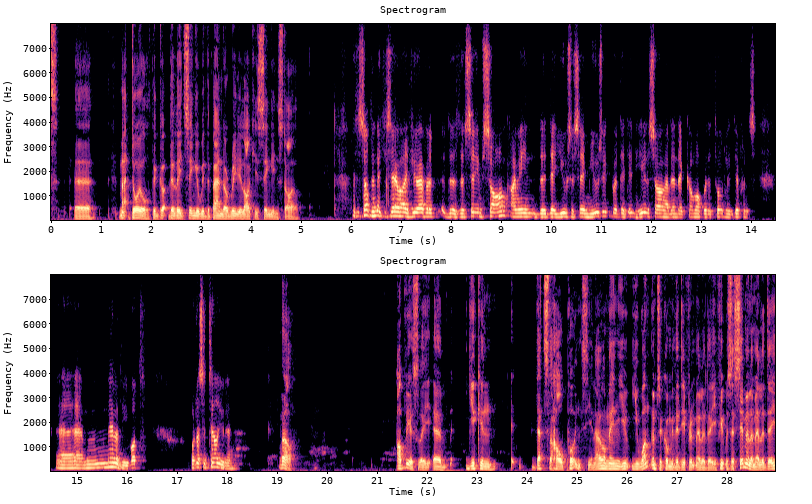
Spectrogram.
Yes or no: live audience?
no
